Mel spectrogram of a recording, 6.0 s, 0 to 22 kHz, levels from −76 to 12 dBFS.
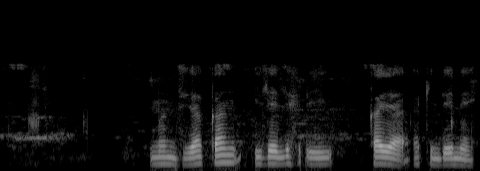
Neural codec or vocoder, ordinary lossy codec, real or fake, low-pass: none; Opus, 32 kbps; real; 5.4 kHz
